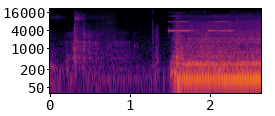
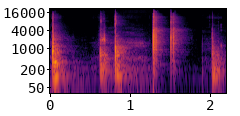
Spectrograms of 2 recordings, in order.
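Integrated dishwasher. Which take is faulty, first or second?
second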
